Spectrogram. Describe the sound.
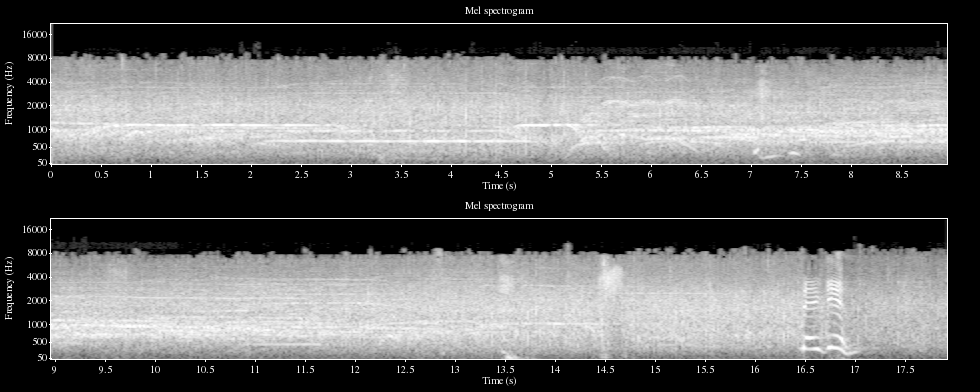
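A large audience gives a standing ovation at the Oscars, applauding loudly and continuously for the whole stretch, with scattered cheers, whoops and crowd voices mixed into the dense clapping; a brief louder burst of noise rises near the end.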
